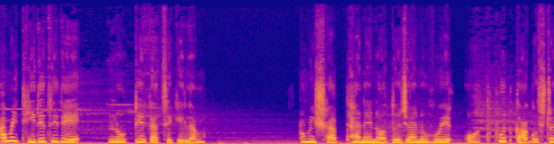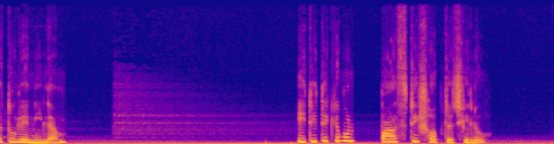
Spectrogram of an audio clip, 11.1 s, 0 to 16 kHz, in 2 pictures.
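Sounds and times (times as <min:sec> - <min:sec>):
heartbeat thumps: 0:00.0 - 0:09.6
steady low drone: 0:00.0 - 0:11.0
person speaking: 0:03.0 - 0:06.2, 0:08.5 - 0:10.4.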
